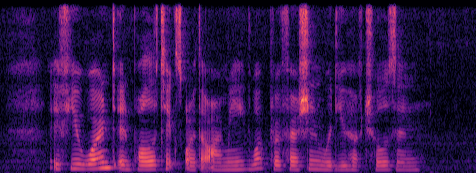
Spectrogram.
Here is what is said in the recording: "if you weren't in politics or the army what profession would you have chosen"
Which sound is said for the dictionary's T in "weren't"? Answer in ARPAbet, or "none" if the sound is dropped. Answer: T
